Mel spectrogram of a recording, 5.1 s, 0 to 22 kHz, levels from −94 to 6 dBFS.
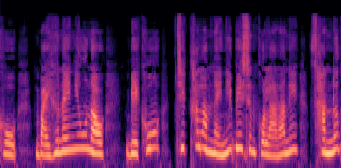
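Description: From start to finish the speech carries plainly audible damage that points to HE-AAC compression, likely at a low rate consistent with about 24 kbps. The treble is not the original: it is rebuilt by copying lower bands upward, so s sounds come out gritty and metallic, with harmonics that don't line up above the crossover. On a spectrogram the upper band looks smeared and blocky, repeating patterns from below, and stops dead at 15.5 kHz.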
